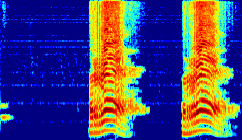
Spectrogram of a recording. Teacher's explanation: लुंठित माने लुढ़कना। जब आप र का उच्चारण करते हैं तो आपकी जीवा मूर्धा से टकरा करके लुढ़क जाती है। · र बोलते हैं तो जीभ आपकी आगे वाइब्रेट होती है। इसका मतलब जब र बोलते हैं ना तो जीभ आपकी ऊपर मुर्दा से टकरा के तुरंत आप वो वापस आ जाती है।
